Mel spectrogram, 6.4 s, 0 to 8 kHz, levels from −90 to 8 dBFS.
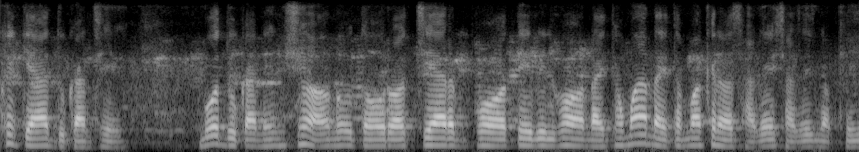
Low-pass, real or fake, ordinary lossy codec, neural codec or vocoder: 7.2 kHz; real; Opus, 16 kbps; none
